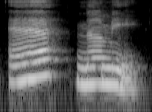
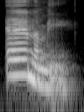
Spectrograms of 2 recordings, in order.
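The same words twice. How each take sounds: First: "enemy" slowly split as e, nuh, mee; slow syllable breakdown. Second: Said in the usual way. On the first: Shown as a demonstration. Teacher demonstrating to learners, "enemy" slowly broken up. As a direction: say "enemy" syllable by syllable, first one held. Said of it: "the words slowly". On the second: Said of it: "practice the word at normal speed".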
